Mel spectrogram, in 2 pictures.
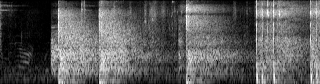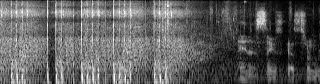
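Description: Rifle fire in Escape from Tarkov: a string of sharp, loud shots in rapid bursts, punchy and close, with a few louder reports standing out and brief game sounds between them.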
